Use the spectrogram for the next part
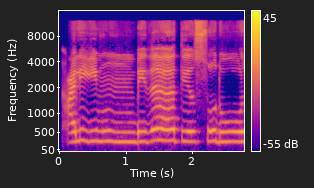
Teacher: स्वाद मुशद्दद होगा और स्वाद मोटा करेंगे, और रॉबी मोटी होगी।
